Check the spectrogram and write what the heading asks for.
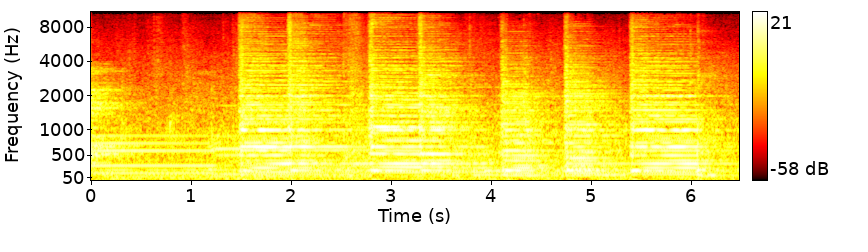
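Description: Live band music: a held chord, then a series of struck chords from about a second and a half in, spaced roughly half a second to a second apart.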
